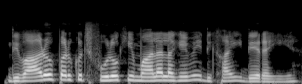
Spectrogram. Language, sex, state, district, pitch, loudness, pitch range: Hindi, male, Jharkhand, Ranchi, 175 Hz, -14 LUFS, 155-195 Hz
